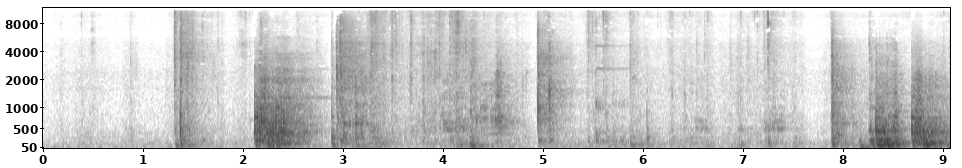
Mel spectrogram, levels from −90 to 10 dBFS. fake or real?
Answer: real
